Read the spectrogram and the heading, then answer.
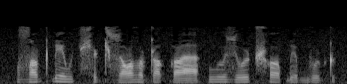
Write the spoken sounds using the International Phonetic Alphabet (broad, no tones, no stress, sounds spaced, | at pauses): zˤ a ʈ ɓ e w t͡ɕʰ ə ʈ z ɔ ðˤ ɘ ʈ ɔ qʷ a | w u z u ʈ͡ʂʰ ɔ ɓ ɘ b u ʈ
